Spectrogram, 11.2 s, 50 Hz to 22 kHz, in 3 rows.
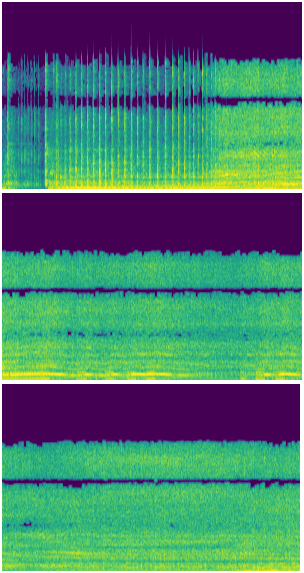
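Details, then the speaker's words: Poulan 2150 chainsaw rescued from the trash, drop-started on test fire: buzzy two-stroke note revving with a wavering rising whine; clutch worn out. "So the clutch is shot. Did you see that? Did you hear it whining? But that's an easy enough fix."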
